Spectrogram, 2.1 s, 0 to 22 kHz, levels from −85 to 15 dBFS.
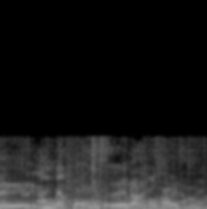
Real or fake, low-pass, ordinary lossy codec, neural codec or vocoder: fake; none; none; codec, 16 kHz, 1 kbps, FreqCodec, larger model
